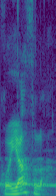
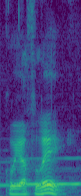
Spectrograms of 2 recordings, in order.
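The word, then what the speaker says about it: Goyahkla: I've heard his Apache name pronounced different ways: Goyathla, Goyathle, Goyakla, and Goyakle. Since my grasp on the Native American languages is kind of weak, I'm not committing to any of those.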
